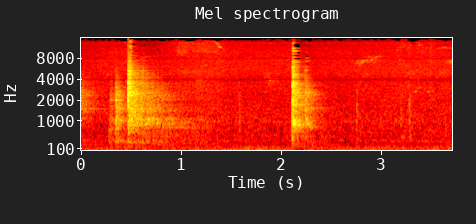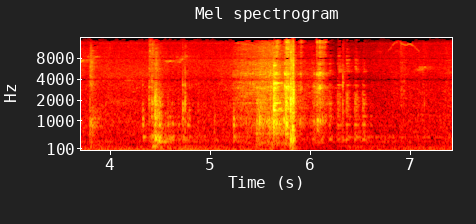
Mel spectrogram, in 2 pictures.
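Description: Glassware and dishes clinking and knocking: about four separate sharp strikes with short ringing tails, the last a quick double clink a little over two-thirds of the way through.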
